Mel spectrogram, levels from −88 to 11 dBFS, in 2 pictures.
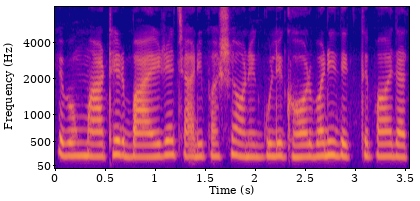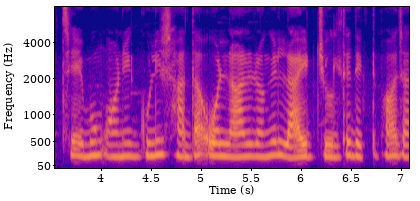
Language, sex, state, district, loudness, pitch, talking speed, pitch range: Bengali, female, West Bengal, Malda, -19 LUFS, 230 Hz, 170 wpm, 225-245 Hz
